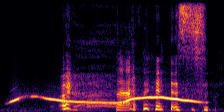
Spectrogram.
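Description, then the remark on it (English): A single long, slow whistle, a mournful, gently wavering tone that dips and rises again, held for about two seconds while someone talks over it. “Like long, like that. Yeah, like a dirgeful whistle”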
